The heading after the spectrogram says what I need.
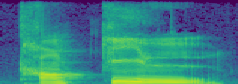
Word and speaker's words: tranquille: Mais il y a des exceptions pour lesquelles on devra dire il. Par exemple, dans les mots mille ville ou tranquille. Ce sont les plus importants.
